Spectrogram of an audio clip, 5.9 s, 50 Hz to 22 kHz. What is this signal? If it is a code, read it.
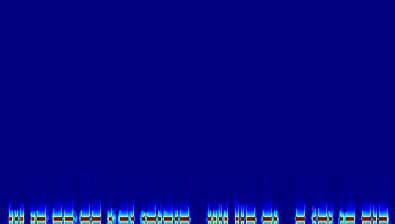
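Morse code, heard as a keyed tone, about 29 wpm, 600 Hz. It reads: SAMMEN. HUN TRAK
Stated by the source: Fast (QRQ) Morse at 29 wpm, from CW med Gnister.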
